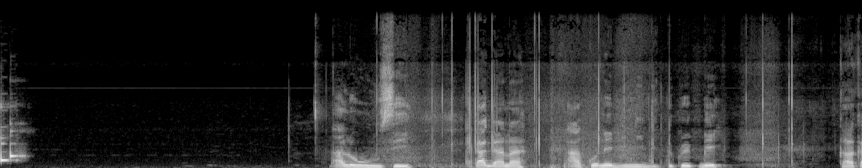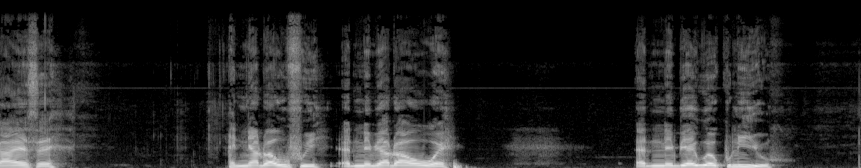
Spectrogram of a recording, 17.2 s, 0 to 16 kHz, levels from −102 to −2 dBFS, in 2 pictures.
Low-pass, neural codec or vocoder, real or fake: 14.4 kHz; none; real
